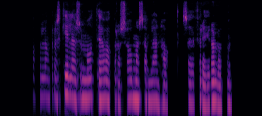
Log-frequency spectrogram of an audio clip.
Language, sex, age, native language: Icelandic, female, 40-49, Icelandic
